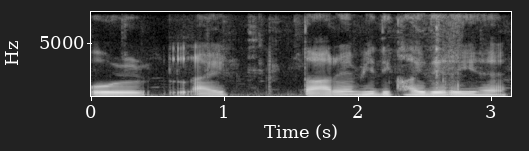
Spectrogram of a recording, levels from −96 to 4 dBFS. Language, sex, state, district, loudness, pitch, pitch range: Hindi, male, Jharkhand, Deoghar, -16 LUFS, 135 Hz, 130-140 Hz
